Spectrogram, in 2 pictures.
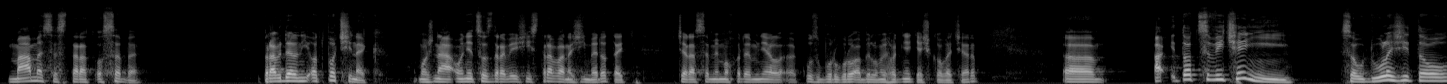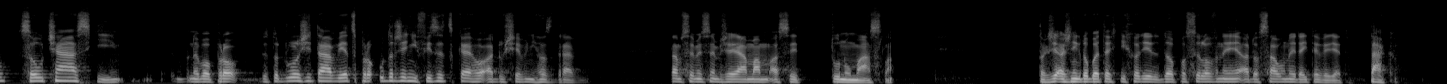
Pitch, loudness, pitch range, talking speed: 125 Hz, -29 LUFS, 115-145 Hz, 145 wpm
